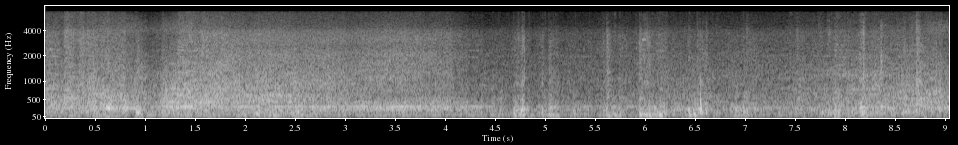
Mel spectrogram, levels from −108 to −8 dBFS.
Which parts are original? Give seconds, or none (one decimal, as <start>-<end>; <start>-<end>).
0.0-9.0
